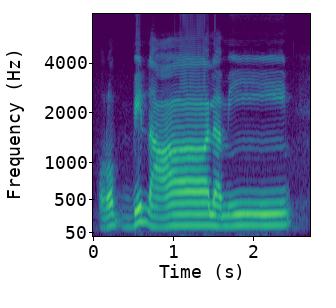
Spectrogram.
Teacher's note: یا مدہ ہے، اس کے بعد سکون عارضی ہے، تو یہاں پر مد عارض ہوگا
